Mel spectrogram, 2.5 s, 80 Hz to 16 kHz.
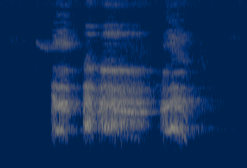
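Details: Red junglefowl, 23 January 2022, during luring of wild junglefowl: a single rough crow starting with a brief burst, continuing in a long steady stretch and ending with a separate descending tail note. The background is otherwise still.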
